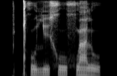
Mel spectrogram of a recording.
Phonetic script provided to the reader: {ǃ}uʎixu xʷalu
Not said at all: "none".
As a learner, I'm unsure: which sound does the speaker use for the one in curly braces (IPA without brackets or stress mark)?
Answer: ǃʰ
